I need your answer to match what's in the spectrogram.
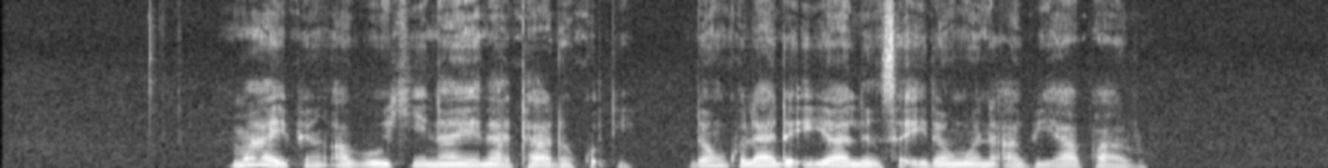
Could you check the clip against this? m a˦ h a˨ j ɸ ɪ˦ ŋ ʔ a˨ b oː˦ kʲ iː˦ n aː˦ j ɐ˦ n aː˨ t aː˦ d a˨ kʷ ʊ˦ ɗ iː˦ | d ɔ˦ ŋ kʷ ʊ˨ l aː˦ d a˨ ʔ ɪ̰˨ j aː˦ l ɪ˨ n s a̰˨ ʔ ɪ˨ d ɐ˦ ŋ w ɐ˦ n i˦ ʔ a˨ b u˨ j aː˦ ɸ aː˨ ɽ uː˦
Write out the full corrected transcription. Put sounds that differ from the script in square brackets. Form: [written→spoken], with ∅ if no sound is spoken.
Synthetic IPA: m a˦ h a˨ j ɸ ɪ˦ ŋ ʔ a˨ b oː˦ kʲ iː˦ n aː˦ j ɐ˦ n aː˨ t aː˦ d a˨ kʷ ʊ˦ ɗ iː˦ | d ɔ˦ ŋ kʷ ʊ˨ l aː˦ d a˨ ʔ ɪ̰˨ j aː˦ l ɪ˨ n s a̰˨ ʔ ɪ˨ d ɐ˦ ŋ w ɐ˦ n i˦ ʔ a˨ b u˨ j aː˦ ɸ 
